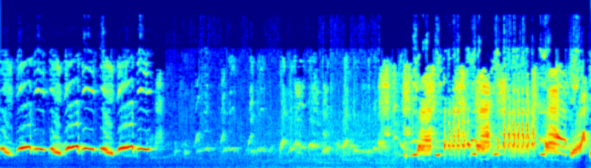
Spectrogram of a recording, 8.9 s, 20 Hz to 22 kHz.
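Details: Chinese hwamei (Garrulax canorus), 2016: about two seconds of repeated looping whistled phrases, then a quiet gap, followed by loud harsh buzzy chattering mixed with whistles.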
